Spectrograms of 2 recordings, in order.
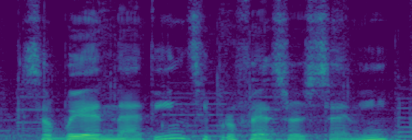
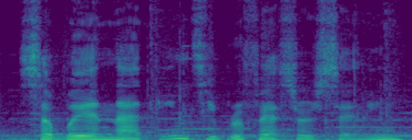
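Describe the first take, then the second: The two takes are said the same way.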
